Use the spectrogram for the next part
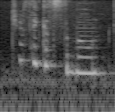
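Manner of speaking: plain reading voice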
